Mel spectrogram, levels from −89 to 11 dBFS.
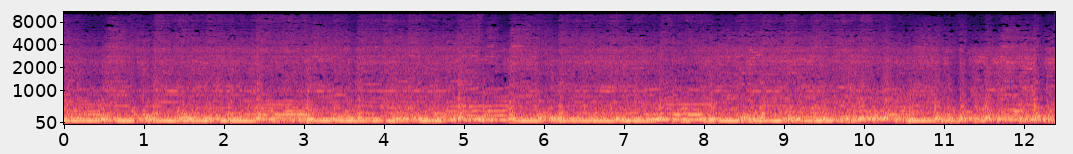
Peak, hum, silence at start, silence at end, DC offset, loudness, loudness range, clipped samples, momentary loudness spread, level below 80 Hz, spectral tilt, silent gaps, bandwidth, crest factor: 0 dBFS; none; 0 s; 0 s; 0.1%; -9 LUFS; 1 LU; 0.2%; 2 LU; -32 dBFS; -8.5 dB/octave; none; 9.6 kHz; 8 dB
